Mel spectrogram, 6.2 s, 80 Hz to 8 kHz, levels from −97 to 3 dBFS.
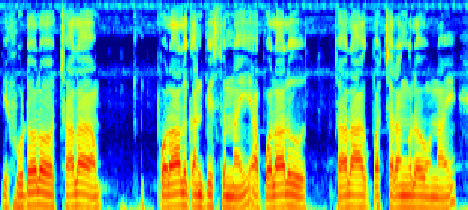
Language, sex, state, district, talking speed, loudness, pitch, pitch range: Telugu, male, Telangana, Mahabubabad, 105 wpm, -16 LUFS, 115 Hz, 110-120 Hz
